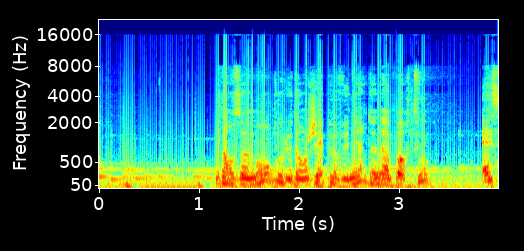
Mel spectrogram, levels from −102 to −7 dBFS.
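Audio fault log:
throughout: interleaved audio read as planar. Each 20 ms block of alternating left and right samples is split down the middle and played as two half-speed channels, so the content inside every block drops an octave (12 semitones) while the overall pace holds. With blocks this short, the result sounds dull and robotic, with a buzz at the 50 Hz block rate. On a spectrogram, harmonics appear compressed downward, with vertical striping every 20 ms; the waveform shows discontinuities at each block edge.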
